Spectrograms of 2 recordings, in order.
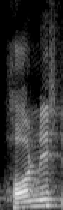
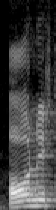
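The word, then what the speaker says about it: honest: नहीं करना है क्योंकि आपको नेस्ट नहीं ऑनेस्ट रहना है इसमें जो लेटर एच है या साइलेंट है और हार्स नहीं होता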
